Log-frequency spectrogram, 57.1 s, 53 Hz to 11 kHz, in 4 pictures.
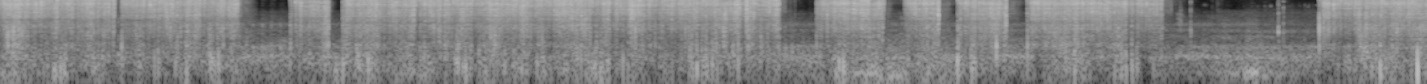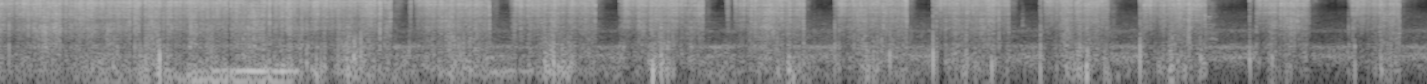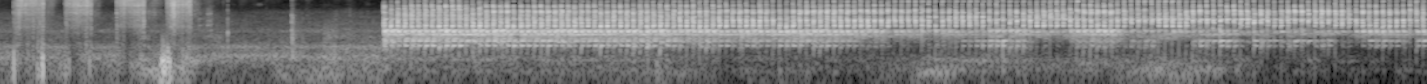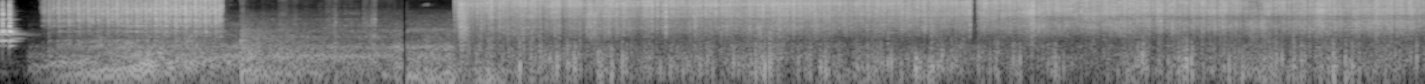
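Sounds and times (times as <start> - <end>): welding arc crackling: 0.0 - 11.8, 13.2 - 30.6, 43.2 - 45.1, 47.4 - 57.0.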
